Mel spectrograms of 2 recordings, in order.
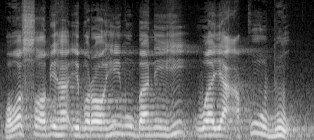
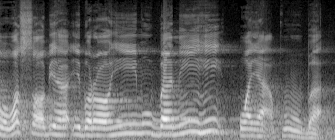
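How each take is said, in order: First: The final name ends with a 'u' vowel. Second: The final name ends with an 'a' vowel. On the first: Yaqub is also one who gives the advice. "berarti dia harokatnya dhammah" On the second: Yaqub is one who receives the advice. "dengan mansub sebagai maf'ulun bih"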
